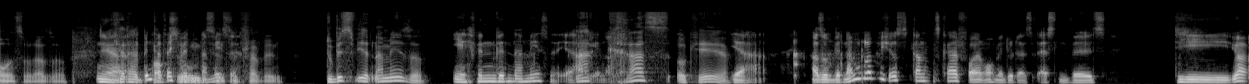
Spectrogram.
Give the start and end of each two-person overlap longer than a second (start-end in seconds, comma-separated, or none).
1.1-2.4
